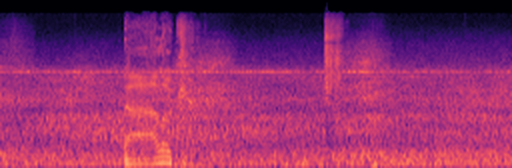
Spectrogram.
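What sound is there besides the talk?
Qantas jet airliner at Sydney Airport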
